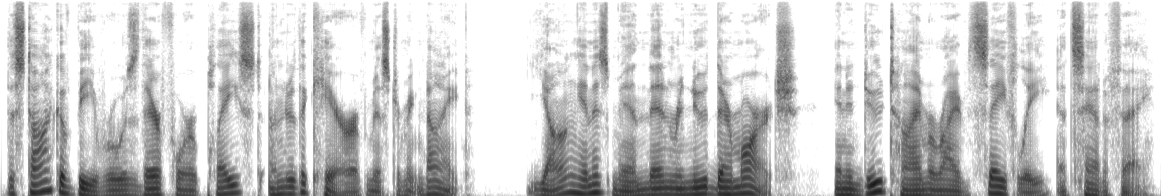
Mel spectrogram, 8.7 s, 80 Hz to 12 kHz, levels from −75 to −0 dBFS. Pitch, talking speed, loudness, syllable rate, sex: 105 Hz, 205 wpm, -19 LUFS, 5.8 syllables/s, male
